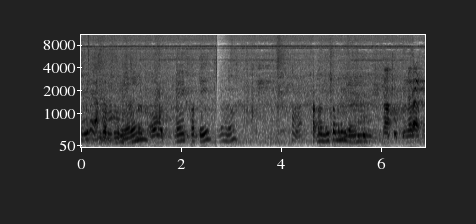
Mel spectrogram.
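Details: Baby monkey Luno crying and screaming as his mother leaves him in the water: a run of wavering, quavering wails rising and falling in quick succession, with a sharp click partway through.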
